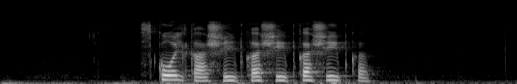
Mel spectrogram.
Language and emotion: Russian, angry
